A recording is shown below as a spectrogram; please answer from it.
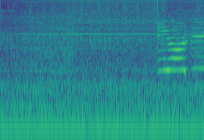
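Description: Steady low drone of the Piper Saratoga's six-cylinder piston engine and propeller in flight, heard inside the cabin. Near the end a young girl's high-pitched whine starts.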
